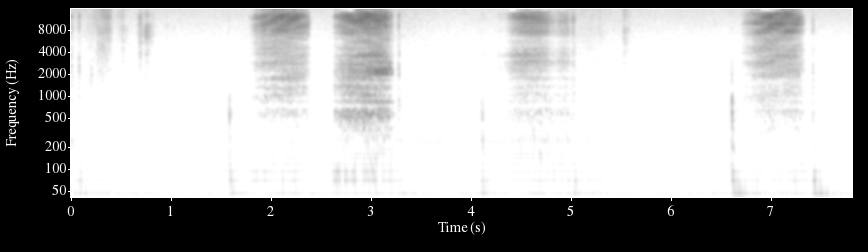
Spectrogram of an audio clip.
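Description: A gloved hand writes letters in white chalk on a small handheld slate chalkboard in a wooden frame lying flat on a table. Bursts of dry, bright scratching from the chalk dragging across the slate are separated by brief quiet gaps and occasional sharp little taps, over a low steady background hum.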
